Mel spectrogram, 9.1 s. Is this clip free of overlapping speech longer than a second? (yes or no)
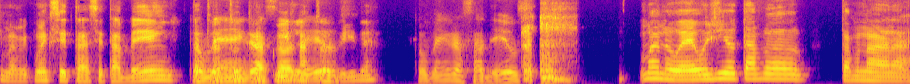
no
